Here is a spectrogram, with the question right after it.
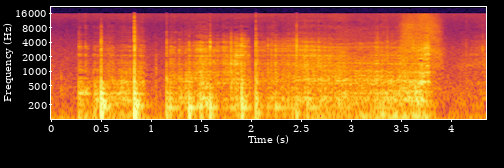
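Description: Fingertips tap and scratch across glossy varnished wood boards. Soft, dull knocks come at an uneven pace over a low, papery rasp, followed by a longer, brighter scratch that fades out.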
